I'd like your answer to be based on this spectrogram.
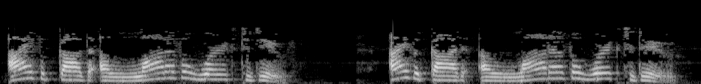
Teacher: Got 和 lot 结尾的 t 这里被浊化成了 d。Work 卷舌连在一起就是 I've got a lot of work to do.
